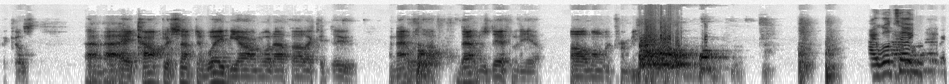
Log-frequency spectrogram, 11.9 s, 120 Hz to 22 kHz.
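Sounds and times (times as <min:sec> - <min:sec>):
speech: 0:00.2 - 0:09.7, 0:10.9 - 0:11.8
dog barking excitedly: 0:08.0 - 0:09.2.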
